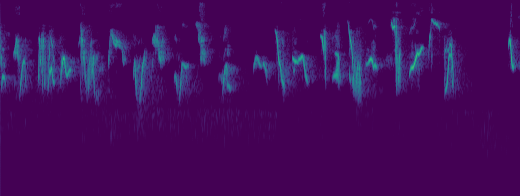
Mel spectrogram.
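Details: Dense, lively American goldfinch twittering with rapid high chirps running together for three and a half seconds before a brief pause and a final note.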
